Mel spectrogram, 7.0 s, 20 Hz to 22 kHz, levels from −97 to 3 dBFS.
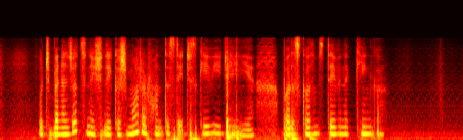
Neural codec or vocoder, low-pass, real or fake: codec, 16 kHz, 0.4 kbps, LongCat-Audio-Codec; 7.2 kHz; fake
